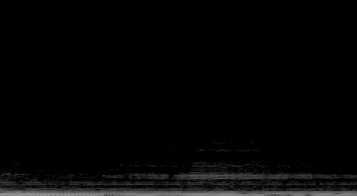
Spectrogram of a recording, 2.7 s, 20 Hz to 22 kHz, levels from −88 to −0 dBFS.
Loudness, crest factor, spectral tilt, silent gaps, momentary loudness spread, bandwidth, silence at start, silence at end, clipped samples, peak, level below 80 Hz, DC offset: -45 LUFS; 14 dB; -10 dB/octave; none; 9 LU; 5.4 kHz; 0 s; 0 s; under 0.1%; -30 dBFS; -68 dBFS; under 0.1%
